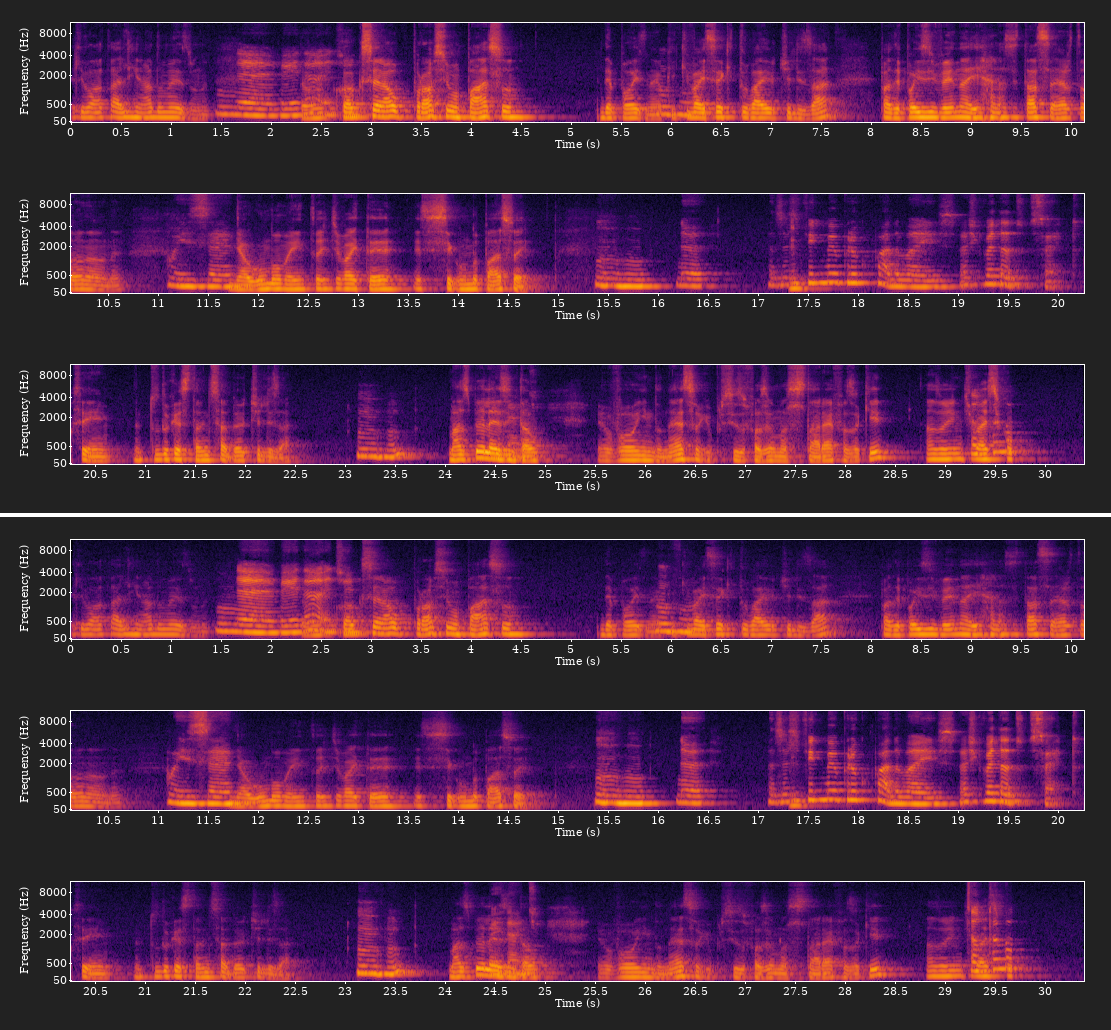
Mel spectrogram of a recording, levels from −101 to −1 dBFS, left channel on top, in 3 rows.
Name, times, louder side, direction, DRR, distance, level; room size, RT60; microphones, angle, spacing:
voice 1, 0.0-1.4 2.3-4.6 5.3-10.7 11.7-14.7 17.3-17.5 20.3-22.5 24.0-25.0 25.5-28.5 28.8-29.7, left 4 dB, 40° left, 0.4 m, -29 dB
voice 2, 1.4-2.9 5.8-6.3 11.1-11.9 15.4-16.6 17.1-20.0 23.1-23.7 24.4-24.8 29.2-29.7, right 3 dB, 35° right, 0.5 m, -30 dB
9.0 x 7.7 x 9.0 m
head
